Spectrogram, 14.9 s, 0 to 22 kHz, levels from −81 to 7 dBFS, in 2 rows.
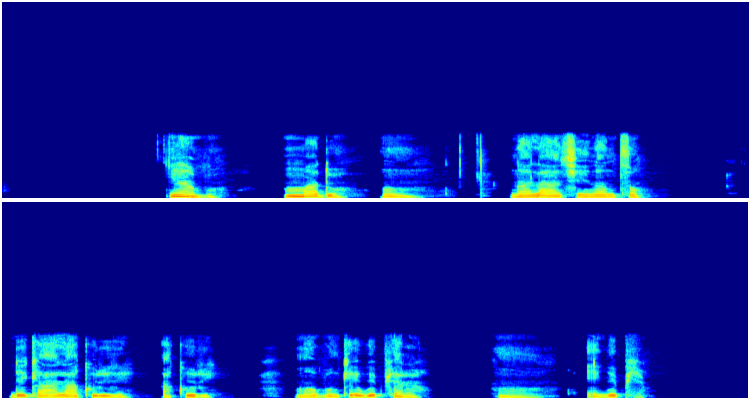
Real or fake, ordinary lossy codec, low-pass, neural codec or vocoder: real; none; 7.2 kHz; none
